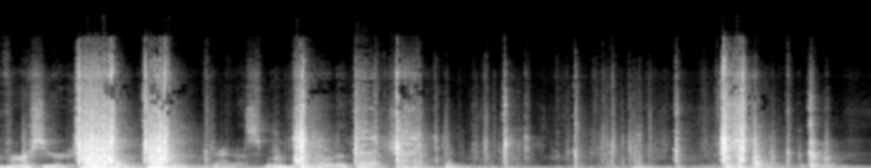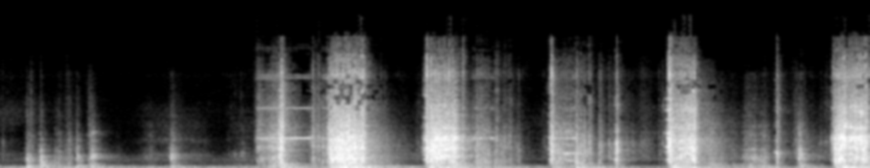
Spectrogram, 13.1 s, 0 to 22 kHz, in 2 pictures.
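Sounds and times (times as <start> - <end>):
power drill running: 8.5 - 10.9, 12.8 - 13.0.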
